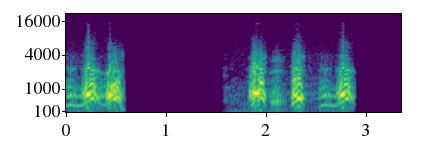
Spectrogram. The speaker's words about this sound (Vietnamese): Nó rút ra một chiếc đồng hồ quả quýt to bằng bạc. Nhìn mặt đồng hồ, rồi sủa lên hai tiếng thật rành rọt.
